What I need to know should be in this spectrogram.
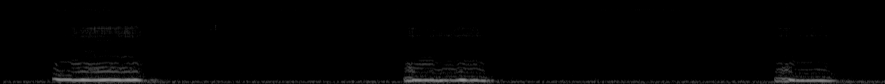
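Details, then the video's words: Domestic cat snoring indoors, three separate low, droning snores roughly every three to four seconds, each a buzzy tone with faint overtones, quiet room hum between breaths. "شخير قطة - ألطف شخير ممكن تسمعه بحياتك - شخير قطة"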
